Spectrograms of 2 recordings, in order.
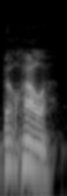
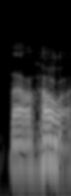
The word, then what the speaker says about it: Valhalla: He earned his medical degree from the New York Medical College at Valhalla. How do you say that? Valhalla. Valhalla.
